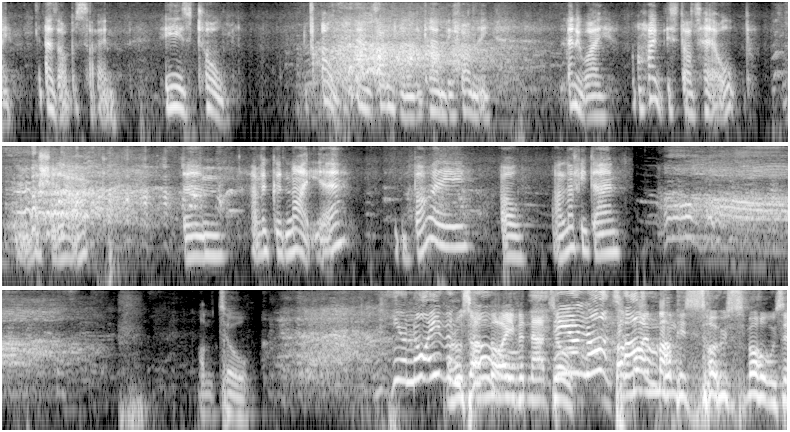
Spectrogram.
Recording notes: The recording of the LIVE Single Sounds show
